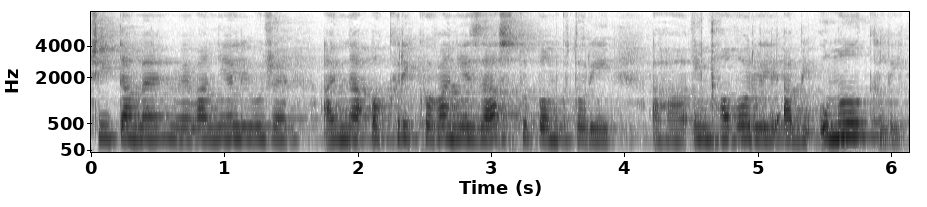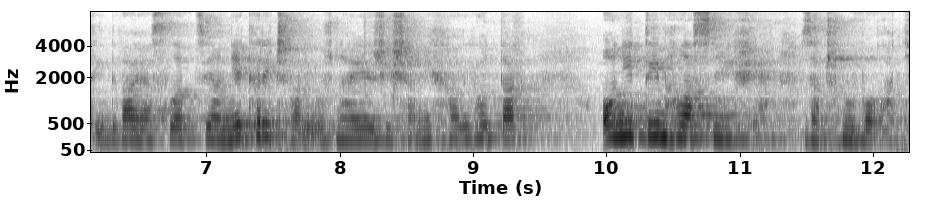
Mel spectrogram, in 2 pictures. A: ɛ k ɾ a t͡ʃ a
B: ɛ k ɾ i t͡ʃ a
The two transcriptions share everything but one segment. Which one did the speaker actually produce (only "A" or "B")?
B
